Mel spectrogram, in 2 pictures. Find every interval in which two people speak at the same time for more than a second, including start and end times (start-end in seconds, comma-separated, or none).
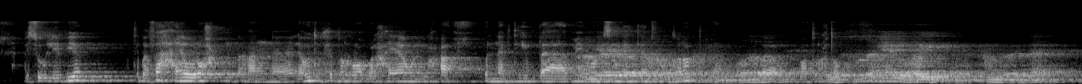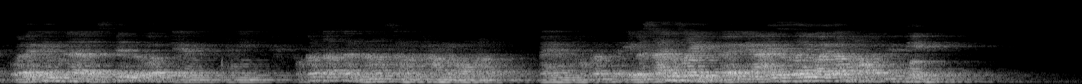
5.8-7.2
